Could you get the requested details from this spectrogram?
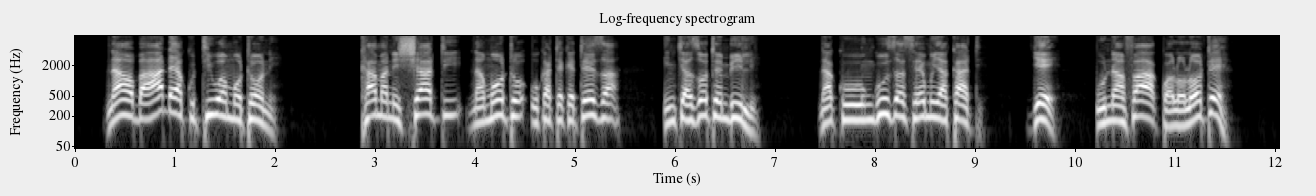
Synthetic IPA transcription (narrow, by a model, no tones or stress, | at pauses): naɔɓaːɗajakutiwamɔtɔnḭ | kamaniʃatinamɔtɔʔukatɛkɛtɛza | ɲ̩t͡ʃazɔtɛmbilḭ | nakuːŋɡuzasɛhɛmujakati̥ | ʄɛ | unafaːkwalɔlɔtɛ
